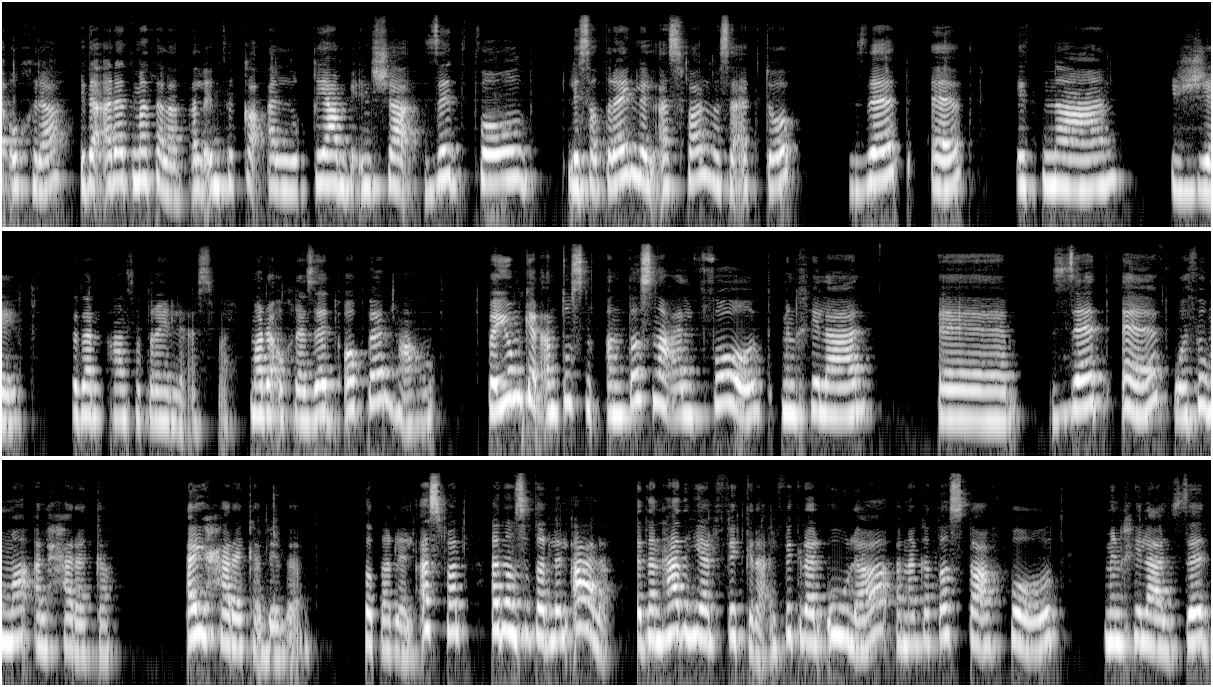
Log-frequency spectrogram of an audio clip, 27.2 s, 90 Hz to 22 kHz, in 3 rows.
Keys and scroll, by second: 6.3-7.5 typing, 9.1 typing, 9.5 Escape, 10.1-12.5 typing, 20.5 Escape, 21.5 Escape, 22.0-24.1 typing.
